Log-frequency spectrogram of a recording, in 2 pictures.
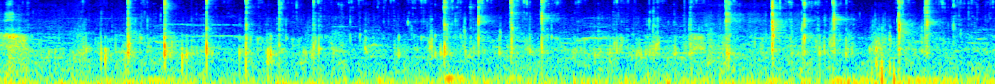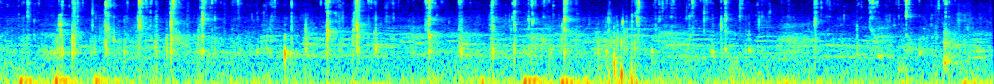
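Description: Close-miked chewing and biting: a person eating pav bhaji, soft bread rolls with thick mashed vegetable curry, with many irregular mouth clicks and smacks, several a second.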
